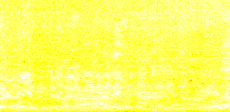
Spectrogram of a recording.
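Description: A crowd of many people talking at once, a steady mixed chatter of voices.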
